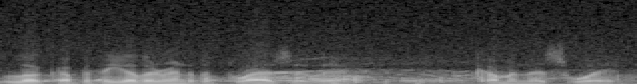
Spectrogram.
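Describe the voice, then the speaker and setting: An actor playing a steady, wry Old West marshal in a 1950s radio western, with an American accent and a dry, laconic delivery. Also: male voice, low-pitched, fast talker, crowd noise, natural voice. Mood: watchful, decisive. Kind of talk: 1950s radio western acting with first-person narration. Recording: muffled 1950s radio recording with music.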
